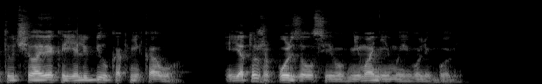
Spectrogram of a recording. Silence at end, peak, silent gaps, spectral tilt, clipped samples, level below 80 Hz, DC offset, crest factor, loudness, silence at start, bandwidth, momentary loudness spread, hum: 0.85 s; -10 dBFS; 1.96-2.23 s; -5.5 dB/octave; under 0.1%; -70 dBFS; under 0.1%; 20 dB; -28 LUFS; 0 s; 14 kHz; 13 LU; none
